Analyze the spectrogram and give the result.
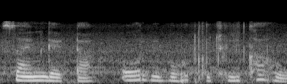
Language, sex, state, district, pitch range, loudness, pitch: Hindi, female, Punjab, Fazilka, 170-195 Hz, -17 LUFS, 180 Hz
